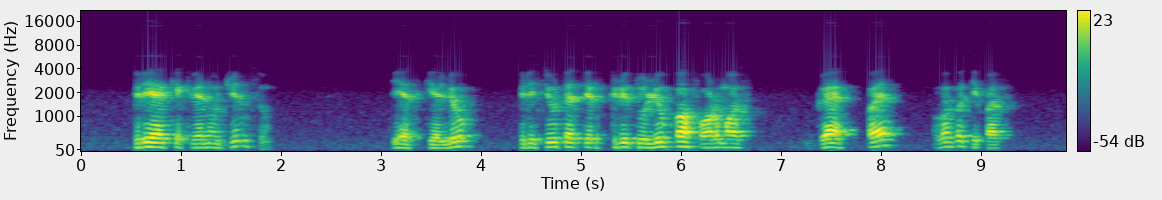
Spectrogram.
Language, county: Lithuanian, Panevėžys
